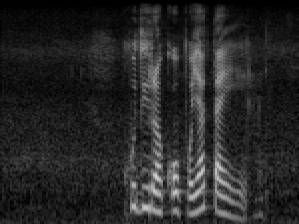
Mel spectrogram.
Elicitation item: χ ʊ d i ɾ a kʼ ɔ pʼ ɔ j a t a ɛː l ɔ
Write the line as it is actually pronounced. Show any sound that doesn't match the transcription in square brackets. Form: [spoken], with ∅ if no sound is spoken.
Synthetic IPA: χ ʊ d i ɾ a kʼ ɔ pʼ ɔ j a t a ɛː l ɔ

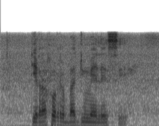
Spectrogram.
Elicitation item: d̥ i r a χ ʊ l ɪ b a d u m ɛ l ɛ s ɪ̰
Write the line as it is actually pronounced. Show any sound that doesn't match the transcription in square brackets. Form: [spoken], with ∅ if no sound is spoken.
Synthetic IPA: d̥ i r a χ ʊ [r] ɪ b a d u m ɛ l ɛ s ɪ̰

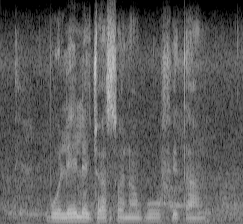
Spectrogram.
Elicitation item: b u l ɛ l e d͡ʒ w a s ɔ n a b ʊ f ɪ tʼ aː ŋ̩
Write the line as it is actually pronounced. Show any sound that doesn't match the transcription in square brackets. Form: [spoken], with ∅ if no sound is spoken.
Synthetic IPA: b [ʊ] l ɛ l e d͡ʒ w a s ɔ n a b ʊ f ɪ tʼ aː ŋ̩

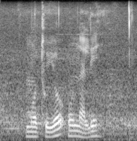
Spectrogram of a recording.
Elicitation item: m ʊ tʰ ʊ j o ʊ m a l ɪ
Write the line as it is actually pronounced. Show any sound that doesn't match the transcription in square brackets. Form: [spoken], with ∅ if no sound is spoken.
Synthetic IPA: m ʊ tʰ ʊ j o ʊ [n] a l ɪ

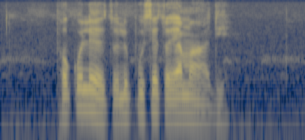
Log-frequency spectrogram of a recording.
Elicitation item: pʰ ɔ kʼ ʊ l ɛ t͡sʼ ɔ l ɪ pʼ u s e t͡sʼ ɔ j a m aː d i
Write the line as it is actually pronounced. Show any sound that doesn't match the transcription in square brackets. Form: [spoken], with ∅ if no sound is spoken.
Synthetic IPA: pʰ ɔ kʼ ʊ l [e] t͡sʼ ɔ l ɪ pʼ u s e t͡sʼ ɔ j a m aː d i

